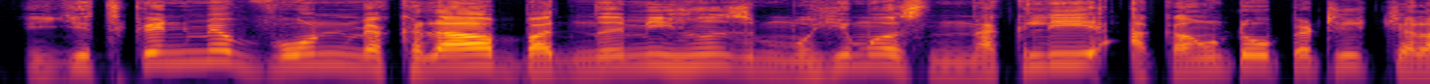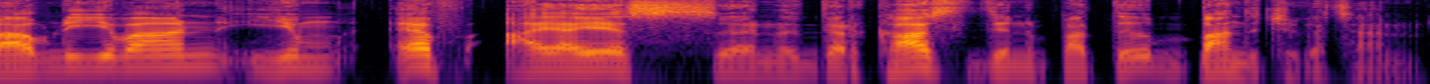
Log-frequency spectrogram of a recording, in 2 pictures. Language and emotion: Kashmiri, neutral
